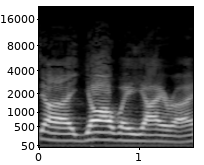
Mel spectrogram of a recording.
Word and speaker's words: Yahweh Yireh: But another pronunciation of that is just Yahweh Yireh.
